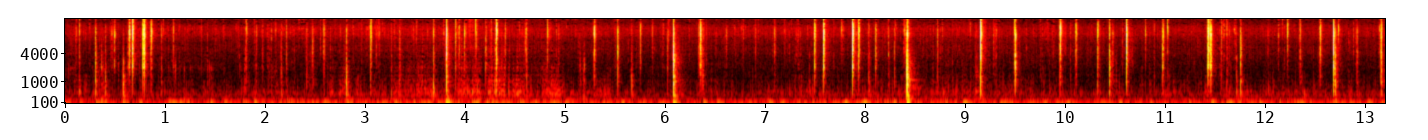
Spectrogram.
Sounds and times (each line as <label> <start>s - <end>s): Fire Burning 0.0s - 13.2s
wood is popping 0.0s - 6.4s
wood is popping 7.4s - 10.8s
